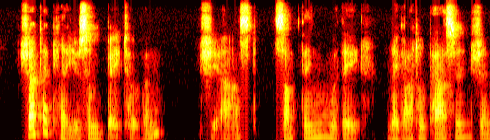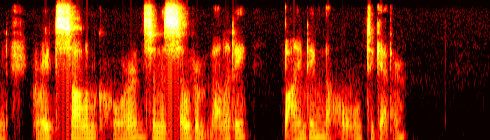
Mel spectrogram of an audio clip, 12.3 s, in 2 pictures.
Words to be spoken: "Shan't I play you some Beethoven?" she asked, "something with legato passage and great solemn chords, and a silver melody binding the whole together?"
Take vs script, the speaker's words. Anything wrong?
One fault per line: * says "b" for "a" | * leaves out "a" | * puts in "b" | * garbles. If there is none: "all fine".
* puts in "a"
